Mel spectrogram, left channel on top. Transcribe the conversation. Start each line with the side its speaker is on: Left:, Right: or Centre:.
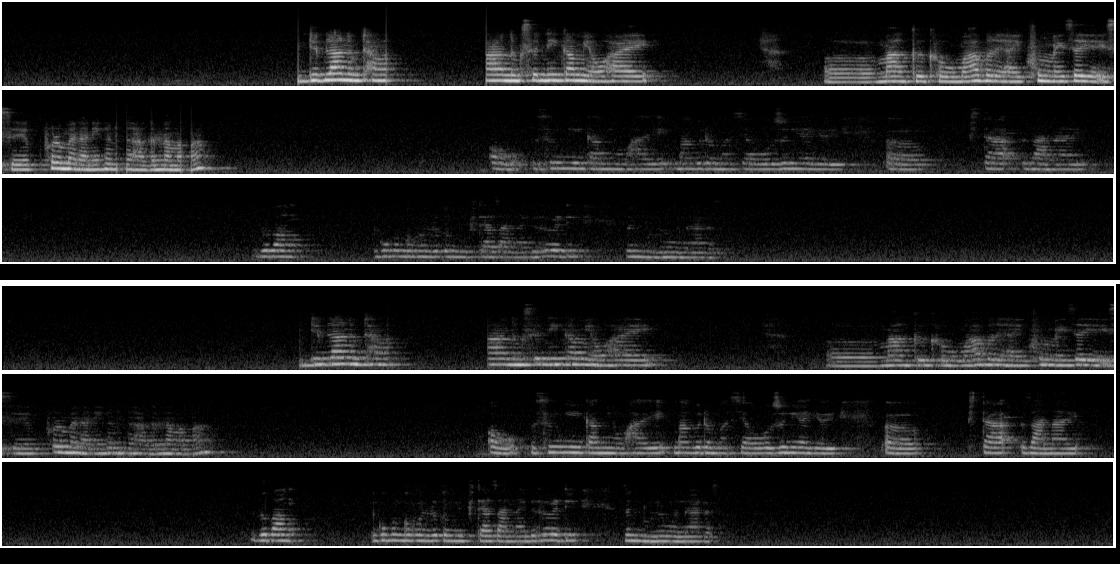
Left: बिब्दिब्ला नोंथाङा नोंसोरनि गामियावहाय <unintelligible> ओ मागोखौ माबोरैहाय खुंनाय जायो एसे फोरमायनानै होनो हागोन नामा
Right: औ जोंनि गामियावहाय मागो दमासियाव जुनियायै ओ फिथा जानाय गोबां गुबुन गुबुन रोखोमनि फिथा जानाय बेफोरबायदि जों नुनो मोनो आरो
